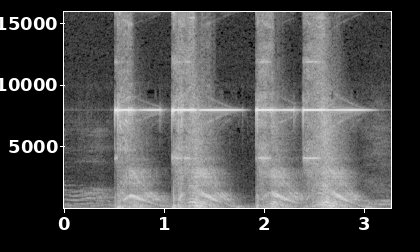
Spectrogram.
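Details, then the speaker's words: F-16 RC model electric motor, first run-up after ESC calibration: four short throttle blips, clean rising whir with steady high electronic whine, spins smoothly with correct rotation, so motor wires are plugged in right. "okay that tells me that that the uh the wires actually plugged in the right way"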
